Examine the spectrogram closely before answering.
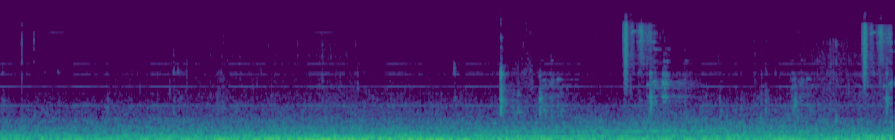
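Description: A magic flame hums and crackles softly.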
